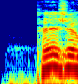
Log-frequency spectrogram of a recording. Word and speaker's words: Peugeot: Peugeot Motorcycles, and yes, that is how you pronounce it, have just signed a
